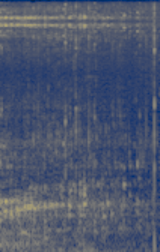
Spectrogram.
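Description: Water sloshing and gurgling that slowly dies away.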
